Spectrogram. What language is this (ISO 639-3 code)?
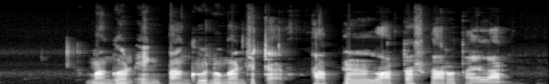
jav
